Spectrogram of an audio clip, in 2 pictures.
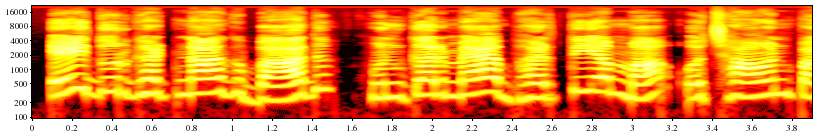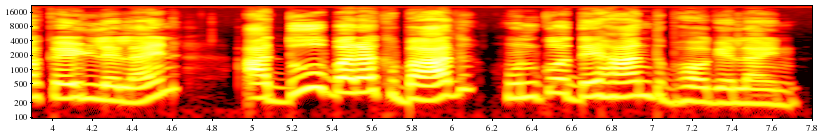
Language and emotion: Maithili, neutral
